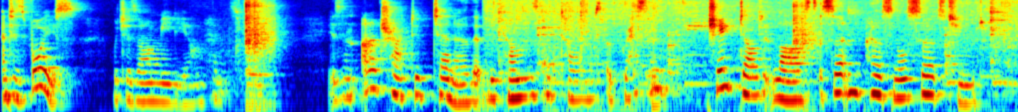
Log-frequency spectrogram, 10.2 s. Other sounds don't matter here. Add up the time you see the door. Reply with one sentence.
The door can be heard for 2 seconds in total.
